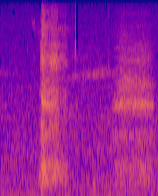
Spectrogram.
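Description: Two short breathy huffs from a man, about half a second in and again near the end, like a quiet, excited laugh.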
